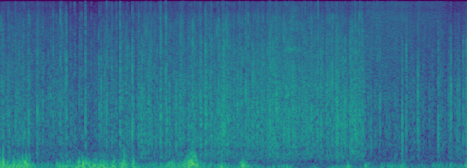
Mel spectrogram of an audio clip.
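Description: Steady hard rain pattering on a nylon tarp overhead, a dense hiss of many small drop ticks, with a couple of soft low thumps.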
